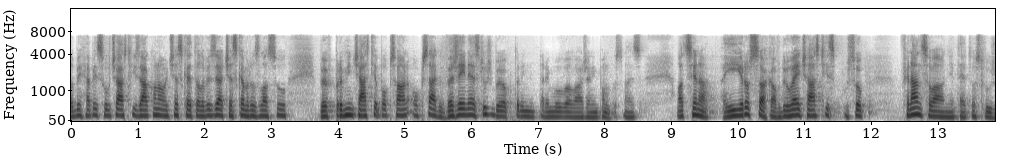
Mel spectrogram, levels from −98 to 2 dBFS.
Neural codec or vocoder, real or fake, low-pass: codec, 16 kHz, 0.5 kbps, X-Codec, WavLM features, trained on Multilingual LibriSpeech; fake; 7.2 kHz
